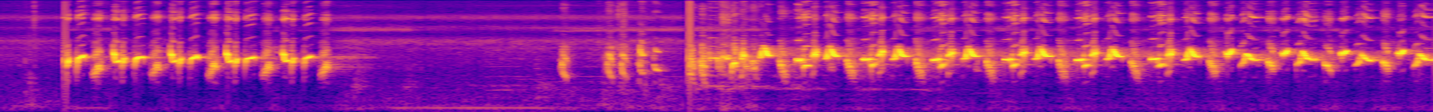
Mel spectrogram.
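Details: Sooty-headed bulbul song in a long, rolling chattering style, used to stir silent birds into singing: a run of quick chirpy notes, a brief pause, then a steady, fast stream of bubbly repeated phrases.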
